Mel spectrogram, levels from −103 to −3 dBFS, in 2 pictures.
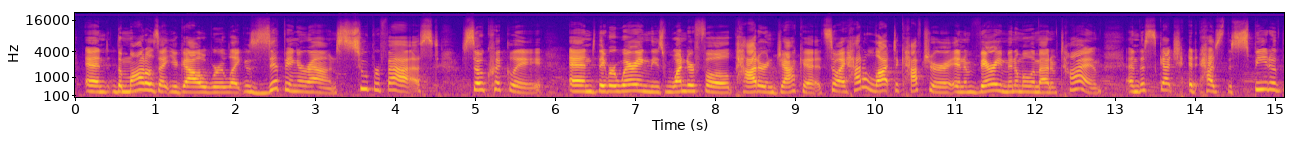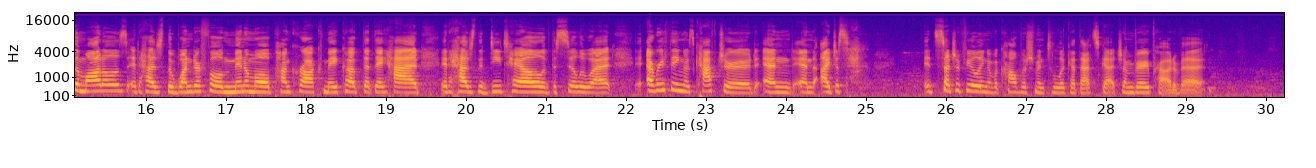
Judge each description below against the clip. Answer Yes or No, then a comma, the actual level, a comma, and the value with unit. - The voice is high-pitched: Yes, high, 245 Hz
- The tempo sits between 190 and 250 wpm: No, average, 170 wpm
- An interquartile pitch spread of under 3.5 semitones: Yes, average, 2.8 semitones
